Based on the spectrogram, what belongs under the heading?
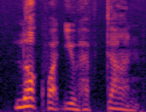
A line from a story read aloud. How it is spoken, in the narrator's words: cried at last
